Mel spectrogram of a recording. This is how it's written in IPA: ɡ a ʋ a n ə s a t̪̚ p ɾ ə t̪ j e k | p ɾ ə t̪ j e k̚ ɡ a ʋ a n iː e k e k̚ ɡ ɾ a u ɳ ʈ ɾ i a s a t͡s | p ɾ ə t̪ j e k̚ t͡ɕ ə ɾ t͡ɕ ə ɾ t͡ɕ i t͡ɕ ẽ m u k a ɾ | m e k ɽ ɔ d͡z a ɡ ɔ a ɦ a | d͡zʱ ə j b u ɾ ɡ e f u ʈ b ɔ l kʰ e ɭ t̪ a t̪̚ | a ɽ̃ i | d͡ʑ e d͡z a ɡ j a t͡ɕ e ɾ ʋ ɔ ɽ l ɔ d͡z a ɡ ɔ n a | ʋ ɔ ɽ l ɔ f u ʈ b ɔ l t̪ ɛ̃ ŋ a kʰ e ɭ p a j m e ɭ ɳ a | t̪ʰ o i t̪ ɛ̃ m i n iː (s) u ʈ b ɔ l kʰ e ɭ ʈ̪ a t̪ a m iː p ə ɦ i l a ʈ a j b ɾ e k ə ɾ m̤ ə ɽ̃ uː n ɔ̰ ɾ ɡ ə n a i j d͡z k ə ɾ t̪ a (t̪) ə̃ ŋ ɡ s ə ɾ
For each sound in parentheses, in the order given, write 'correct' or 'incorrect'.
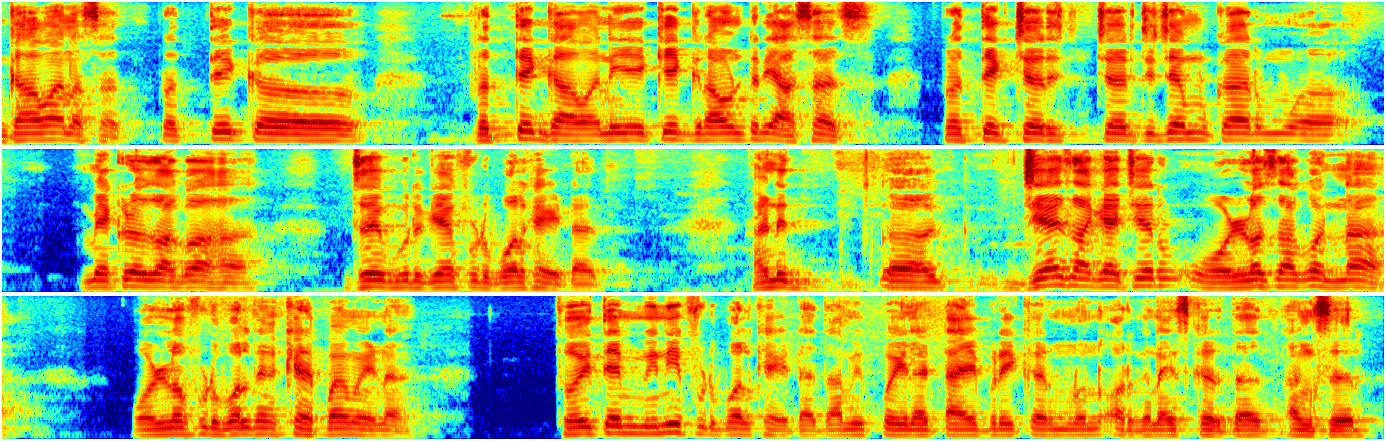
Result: incorrect: f, correct

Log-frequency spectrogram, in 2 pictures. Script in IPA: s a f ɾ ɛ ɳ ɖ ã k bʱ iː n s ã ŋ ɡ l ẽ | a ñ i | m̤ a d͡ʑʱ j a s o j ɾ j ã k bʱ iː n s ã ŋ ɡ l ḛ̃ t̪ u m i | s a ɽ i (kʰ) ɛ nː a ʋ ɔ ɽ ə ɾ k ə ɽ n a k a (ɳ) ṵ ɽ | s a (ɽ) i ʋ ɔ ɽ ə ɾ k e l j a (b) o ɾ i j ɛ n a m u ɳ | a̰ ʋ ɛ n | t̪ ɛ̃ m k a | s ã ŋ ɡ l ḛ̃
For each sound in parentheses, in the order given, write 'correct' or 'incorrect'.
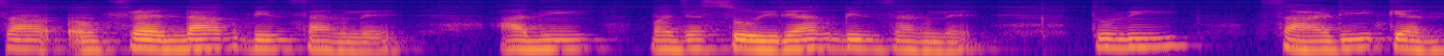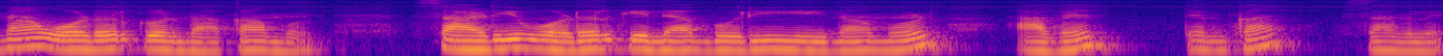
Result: incorrect: k, incorrect: m, correct, correct

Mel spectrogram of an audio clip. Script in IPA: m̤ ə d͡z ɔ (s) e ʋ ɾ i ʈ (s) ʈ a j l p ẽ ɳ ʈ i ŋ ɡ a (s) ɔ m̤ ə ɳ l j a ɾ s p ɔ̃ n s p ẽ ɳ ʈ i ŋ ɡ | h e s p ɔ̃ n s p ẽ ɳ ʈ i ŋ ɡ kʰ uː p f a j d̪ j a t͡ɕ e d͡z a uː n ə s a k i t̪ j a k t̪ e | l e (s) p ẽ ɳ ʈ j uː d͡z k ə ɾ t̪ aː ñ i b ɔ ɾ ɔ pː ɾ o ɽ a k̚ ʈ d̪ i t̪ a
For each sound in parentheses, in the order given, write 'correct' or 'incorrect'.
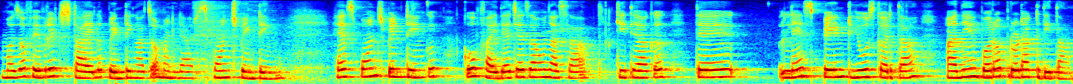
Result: incorrect: f, correct, incorrect: t͡s, correct

